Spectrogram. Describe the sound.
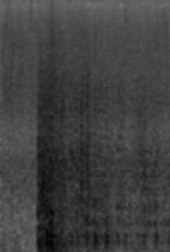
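A thunderstorm: a sudden heavy crack of thunder breaks in after a moment of steady rain, then rolls off into a dense, continuous hiss of rain falling on surfaces.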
